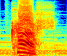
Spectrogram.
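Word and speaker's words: cough: وزي كمان كلمة كاف، كاف أو يسعل، الواحد لما بيكح دي اسمها كاف، كاف C-O-U-G-H، كاف.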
